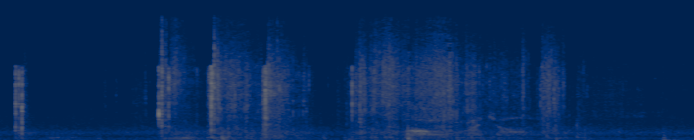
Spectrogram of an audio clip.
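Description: Plastic shrink-wrap being torn off a laptop box by its pull tabs: three sharp rips about two to three seconds in, then a few seconds of crinkling film as it is pulled away.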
